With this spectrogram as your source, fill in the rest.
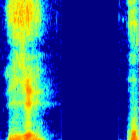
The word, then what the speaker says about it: Ё: Yo est une lettre un peu bizarre. Le tréma est facultatif et bien souvent on écrit simplement Yé et c'est au lecteur de savoir si on doit prononcer Yé ou Yo.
